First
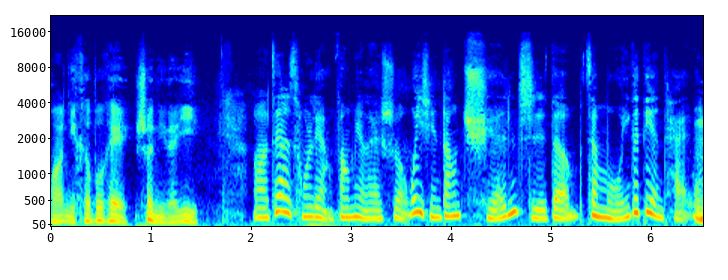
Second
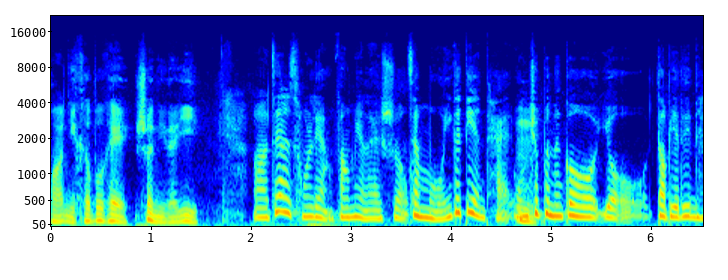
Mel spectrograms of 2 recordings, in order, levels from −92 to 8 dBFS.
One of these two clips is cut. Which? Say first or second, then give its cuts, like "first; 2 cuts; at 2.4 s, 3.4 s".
second; 1 cut; at 3.5 s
